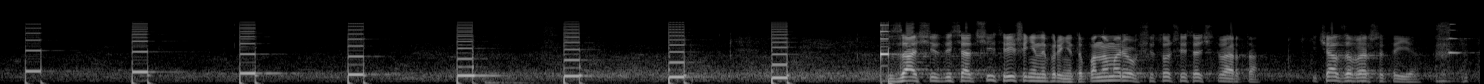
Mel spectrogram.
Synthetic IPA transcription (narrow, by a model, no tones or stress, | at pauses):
zɐʃizʲd̪esʲat̪ʃisʲtʲɾʲiʃenʲːɐnepɾɪnʲɐt̪ɔpɐnɐmɐɾʲɔwʃisɔt̪ʃid̪esʲat̪̚t͡ʃe̥t̪ʋɛrt̪ɐ | it͡ʃɑsɐʋɛrʃɪt̪ɪjɛ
